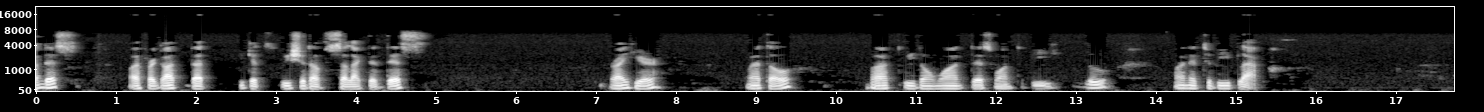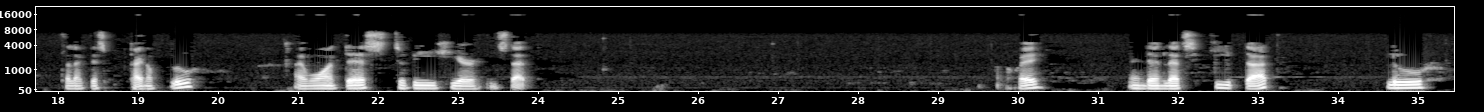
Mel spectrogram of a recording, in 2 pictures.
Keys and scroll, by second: 0.0-0.6 typing, 18.5-22.9 typing, 24.7-29.9 typing, 31.1-35.4 typing.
